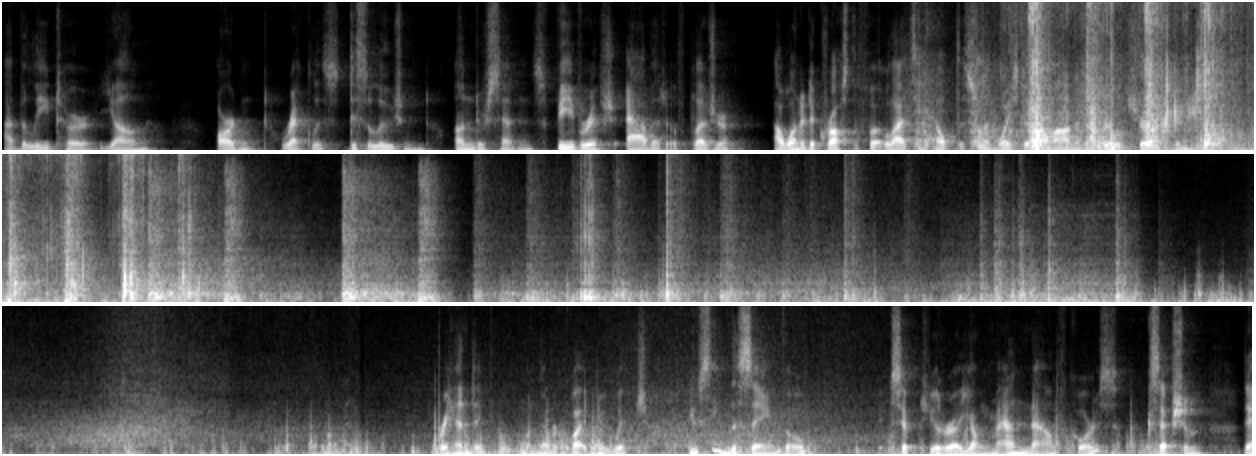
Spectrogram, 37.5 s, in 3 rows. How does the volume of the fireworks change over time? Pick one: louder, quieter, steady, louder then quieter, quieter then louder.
quieter then louder.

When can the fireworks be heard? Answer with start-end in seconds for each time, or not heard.
13.3-24.2.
